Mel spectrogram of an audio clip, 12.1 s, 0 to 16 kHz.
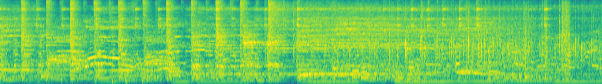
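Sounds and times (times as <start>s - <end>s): person singing gospel: 0.0s - 11.2s
keyboard: 0.0s - 12.0s
steady bass: 0.0s - 12.0s
hands clapping in rhythm: 4.3s - 12.0s.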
